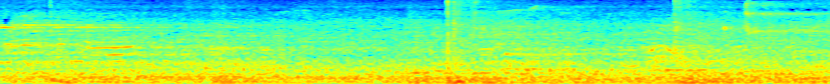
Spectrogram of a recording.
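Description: Spectators chattering in a gym hall, with one sharp smack of a volleyball being struck a little past halfway, followed by a couple of lighter knocks.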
